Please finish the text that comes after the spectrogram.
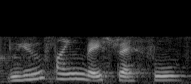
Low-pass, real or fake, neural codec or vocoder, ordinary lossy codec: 3.6 kHz; fake; vocoder, 44.1 kHz, 128 mel bands every 256 samples, BigVGAN v2; none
